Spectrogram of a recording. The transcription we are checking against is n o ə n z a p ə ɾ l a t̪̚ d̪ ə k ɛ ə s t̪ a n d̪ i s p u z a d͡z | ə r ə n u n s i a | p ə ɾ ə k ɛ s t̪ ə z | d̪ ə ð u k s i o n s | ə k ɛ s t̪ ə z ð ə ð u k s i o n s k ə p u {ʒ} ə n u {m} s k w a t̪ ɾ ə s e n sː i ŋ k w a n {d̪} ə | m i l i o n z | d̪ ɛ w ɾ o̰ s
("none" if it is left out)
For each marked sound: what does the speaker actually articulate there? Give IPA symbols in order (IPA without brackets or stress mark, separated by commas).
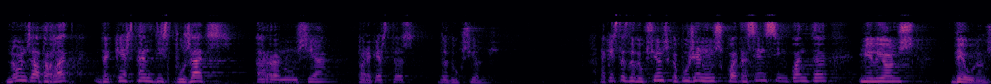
ʒ, n, t̪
